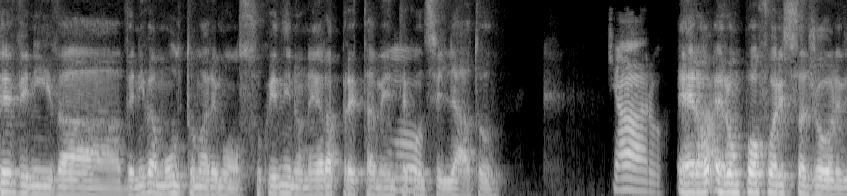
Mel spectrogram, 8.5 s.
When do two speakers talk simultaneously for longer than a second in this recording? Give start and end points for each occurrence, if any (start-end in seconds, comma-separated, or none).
none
